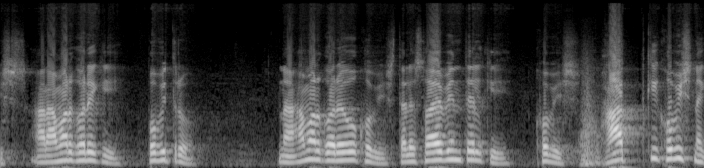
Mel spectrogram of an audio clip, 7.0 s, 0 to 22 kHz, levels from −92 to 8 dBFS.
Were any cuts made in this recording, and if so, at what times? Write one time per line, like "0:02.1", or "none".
0:05.9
